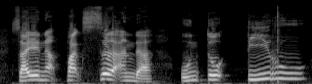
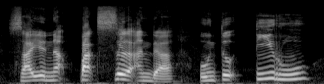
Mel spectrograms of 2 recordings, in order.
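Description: The two takes are said the same way.

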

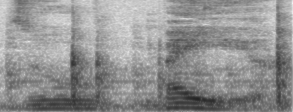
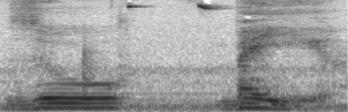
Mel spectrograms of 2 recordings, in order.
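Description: First: Said in the usual way. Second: زبير whispered slowly; softly whispered زبير. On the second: Shown as a demonstration. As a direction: whisper زبير to yourself while writing.

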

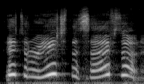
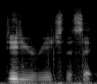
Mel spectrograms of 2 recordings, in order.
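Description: First: High-pitched, badly faked Irish accent. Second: Said in the usual way. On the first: Game host asking players, bad Irish accent. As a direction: put on a terrible squeaky Irish accent. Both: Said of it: "I forgot I gave him an Irish accent".

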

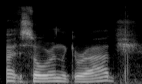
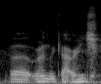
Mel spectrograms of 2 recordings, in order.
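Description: First: Slipped into an American accent. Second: Said in the usual way. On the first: Real, not acted. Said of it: "Why did I say it like I'm American?". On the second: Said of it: "Sorry about that".

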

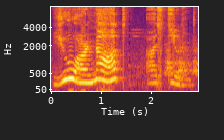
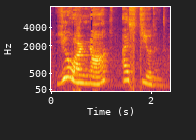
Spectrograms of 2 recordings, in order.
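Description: First: Slow and louder, "not" held out; loud slow model. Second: Said in the usual way. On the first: Shown as a demonstration. Teacher modelling the negative for the class, loud and slow. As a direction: project the negative slowly. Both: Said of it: "Agregamos not".

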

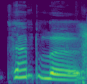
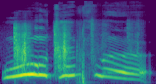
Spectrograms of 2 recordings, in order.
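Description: First: Said in the usual way. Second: Loud, higher, very slow amazement; amazed drawn-out oo. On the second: Real, not acted. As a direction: stretch it out in wonder. Spots a temple. (tapınağı görünce hayranlıkla uzatarak)

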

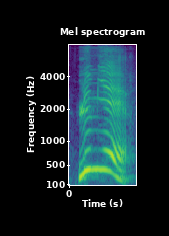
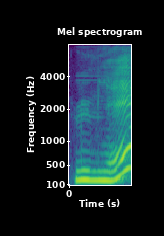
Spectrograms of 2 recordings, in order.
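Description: First: High loud cry of the word Lumière; young woman cries out Lumière at Arthur. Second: Puzzled echo. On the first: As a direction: shout Lumière at him, pitched up. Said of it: "ajouta-t-elle en criant". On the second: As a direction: echo Lumière without understanding. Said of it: "répéta le jeune homme sans comprendre". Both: A narrator's reading.

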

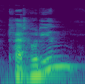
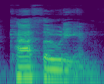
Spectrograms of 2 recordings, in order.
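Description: First: Cathodian asked with a rising tune; unsure rising Cathodian; questioning Cathodian. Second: Cathodian said firmly with a falling tune; confident falling Cathodian; settled Cathodian. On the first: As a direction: try out Cathodian as a question, pitch lifting at the end. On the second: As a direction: land Cathodian with certainty, pitch dropping. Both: Shown as a demonstration. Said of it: "When Cathodian".

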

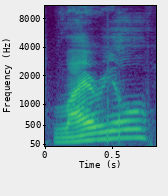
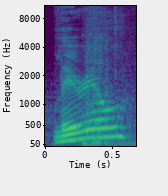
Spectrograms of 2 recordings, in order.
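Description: First: "Lyrial" with first syllable like "lie", questioning rise. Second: "Lyrial" with short i, higher questioning rise; first-syllable "lir". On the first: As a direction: try "Lyrial" as LIE-ree-ul, unsure. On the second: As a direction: try "Lyrial" as LIR-ee-ul, unsure. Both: Real, not acted.

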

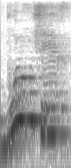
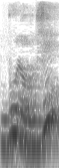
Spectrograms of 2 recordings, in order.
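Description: First: Boulangère with r, louder; wrong r sounded. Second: Boulanger ending on e; silent r. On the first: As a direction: wrongly add the r. (بولانجير غلط) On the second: (boulanger من غير R) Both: Shown as a demonstration. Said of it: "ما بقولش".

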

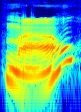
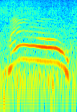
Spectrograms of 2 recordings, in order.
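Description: First: Questioning cat meow, rising at the end. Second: Very high, drawn-out meow; wailing cat. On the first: Cat answering boy asking if it's afraid, cat meow. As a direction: meow with an upward lilt. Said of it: "said the cat". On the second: Frightened cat answering boy from wet roof, wailing. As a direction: wail it high, falling at the end. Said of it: "wailed the cat". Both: A narrator's reading.

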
